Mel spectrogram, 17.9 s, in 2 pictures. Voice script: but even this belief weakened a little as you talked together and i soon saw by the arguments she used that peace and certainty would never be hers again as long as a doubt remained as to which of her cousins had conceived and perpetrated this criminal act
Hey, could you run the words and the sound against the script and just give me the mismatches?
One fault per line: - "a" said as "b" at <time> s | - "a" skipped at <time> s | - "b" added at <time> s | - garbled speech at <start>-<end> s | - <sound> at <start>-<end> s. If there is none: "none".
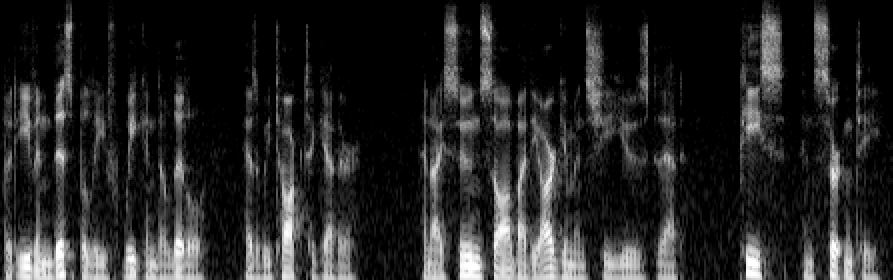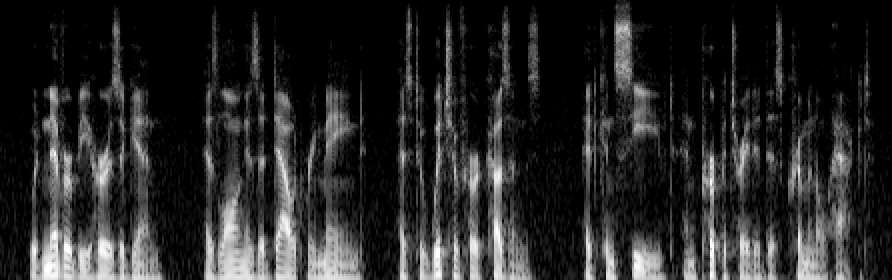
- "you" said as "we" at 2.6 s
